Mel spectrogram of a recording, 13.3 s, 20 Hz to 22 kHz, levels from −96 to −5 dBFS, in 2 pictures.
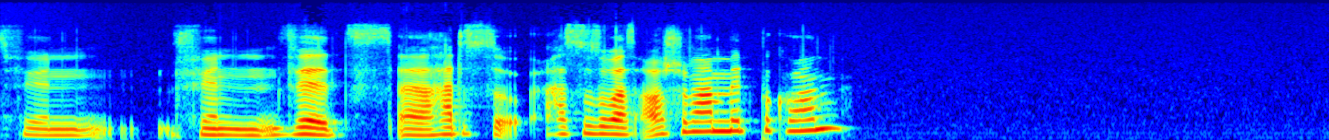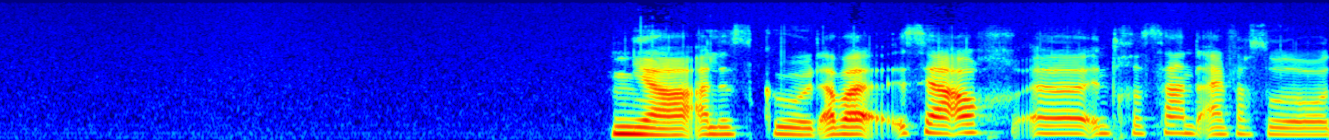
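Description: Speech recording with no audible technical faults anywhere in its run.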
